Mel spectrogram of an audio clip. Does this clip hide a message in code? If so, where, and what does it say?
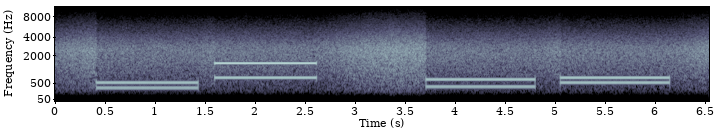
Yes: aircraft SELCAL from 0.4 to 6.1 s, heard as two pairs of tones, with radio static. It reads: BF-JS CH-FJ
